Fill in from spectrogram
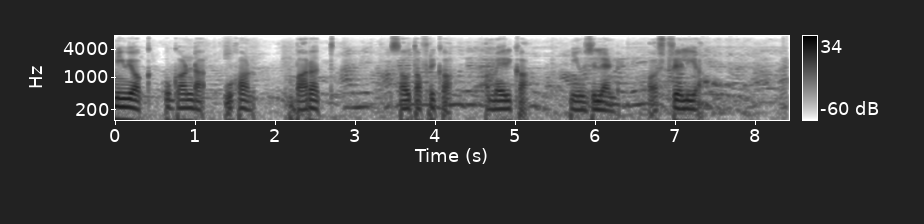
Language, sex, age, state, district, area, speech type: Kannada, male, 18-30, Karnataka, Bagalkot, rural, spontaneous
